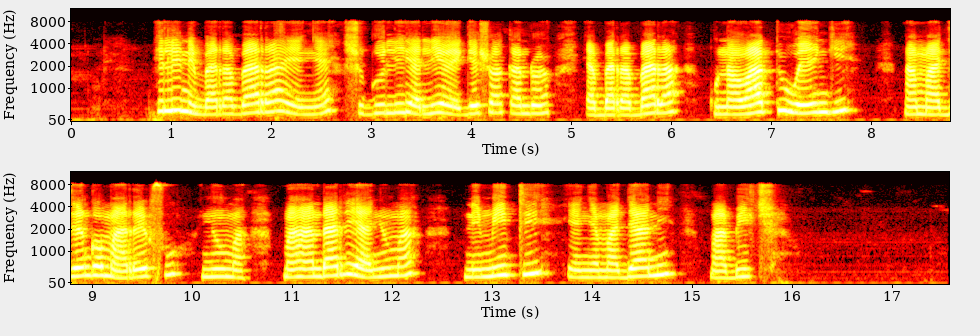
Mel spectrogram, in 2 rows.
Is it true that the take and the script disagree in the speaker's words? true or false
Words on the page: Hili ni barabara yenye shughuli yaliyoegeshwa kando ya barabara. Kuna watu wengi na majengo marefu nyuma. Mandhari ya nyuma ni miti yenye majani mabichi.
false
